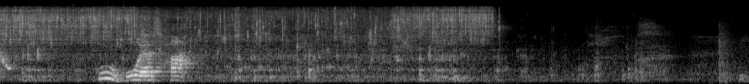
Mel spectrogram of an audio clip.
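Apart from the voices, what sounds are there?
hands being washed under a running tap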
